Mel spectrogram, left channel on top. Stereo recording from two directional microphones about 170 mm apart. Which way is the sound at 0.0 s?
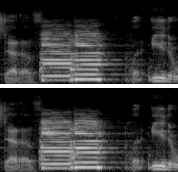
Centre (ahead or behind).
